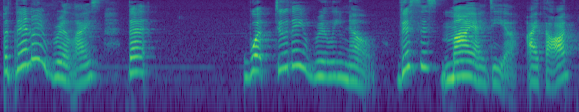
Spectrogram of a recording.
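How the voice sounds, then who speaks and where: Lively high-voiced woman reading aloud. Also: takes it slowly. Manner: expressive storytelling with questions for young listeners. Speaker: teacher. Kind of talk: reading a picture book aloud to children.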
